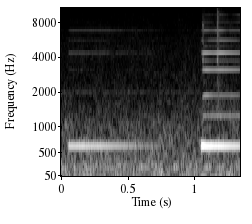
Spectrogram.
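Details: 2021 Alfa Romeo instrument cluster buzzer activated via ThinkScan 689BT bidirectional active test: two clean, steady mid-pitched beeps about a second apart with nothing behind them; buzzer working properly.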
